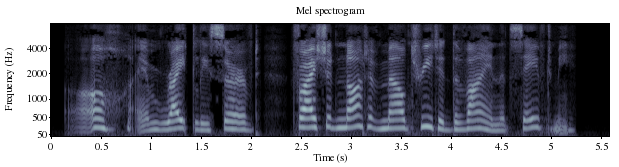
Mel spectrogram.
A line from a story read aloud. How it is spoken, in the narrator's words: The hart, at the point of death, groaned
